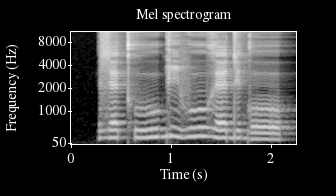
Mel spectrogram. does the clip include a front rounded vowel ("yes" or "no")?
no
